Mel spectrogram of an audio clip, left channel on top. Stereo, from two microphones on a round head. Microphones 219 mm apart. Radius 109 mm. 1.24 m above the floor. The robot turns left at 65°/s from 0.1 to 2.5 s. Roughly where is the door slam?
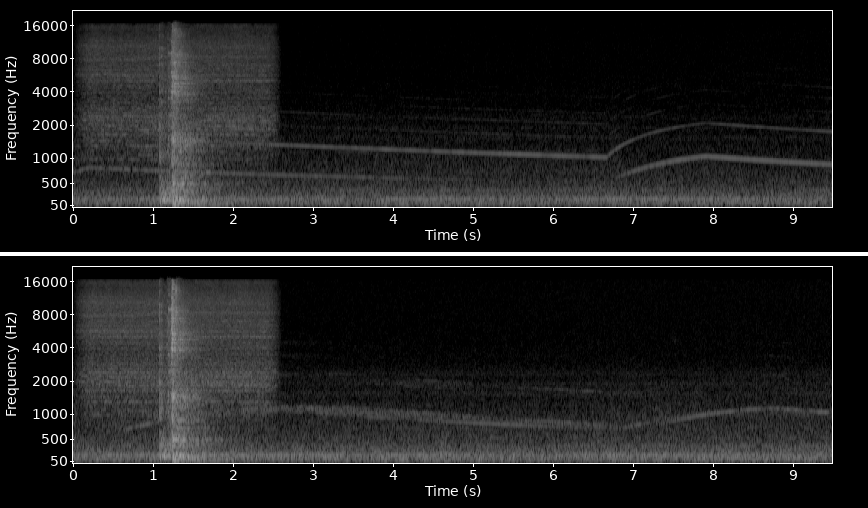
Centre.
